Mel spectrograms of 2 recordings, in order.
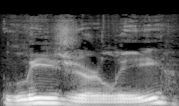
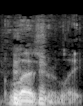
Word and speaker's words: leisurely: potentially artificially leely leely we also pronounce d leisurely in on the East Coast we pronounce that as an e in other parts of the US they say leisurely yes okay number nine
